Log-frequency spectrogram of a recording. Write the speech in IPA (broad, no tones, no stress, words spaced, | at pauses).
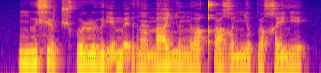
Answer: ŋɯxʲɔ t͡ʃʰʊ ɭɯ ɾʲɛ̰mɛ̰ rãmaʎʊ nɤqʼɯ ʁɵɲəpɵ χelʲe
